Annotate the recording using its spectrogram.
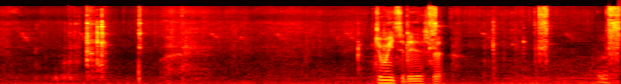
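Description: Metal tools clink and scrape against an engine.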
